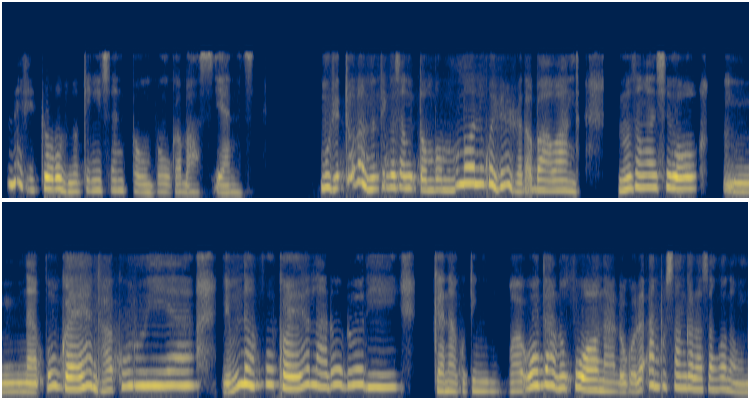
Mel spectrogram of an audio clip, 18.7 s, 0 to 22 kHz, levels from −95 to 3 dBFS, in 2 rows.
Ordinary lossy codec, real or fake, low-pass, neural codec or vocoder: Opus, 64 kbps; fake; 7.2 kHz; codec, 16 kHz in and 24 kHz out, 0.9 kbps, LongCat-Audio-Codec, four codebook decoder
